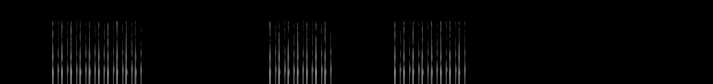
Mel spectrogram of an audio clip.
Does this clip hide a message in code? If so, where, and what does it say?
Yes: pulse dialling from 0.5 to 4.7 s, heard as clicks on a phone line, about 11 pulses a second. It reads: 0 7 8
